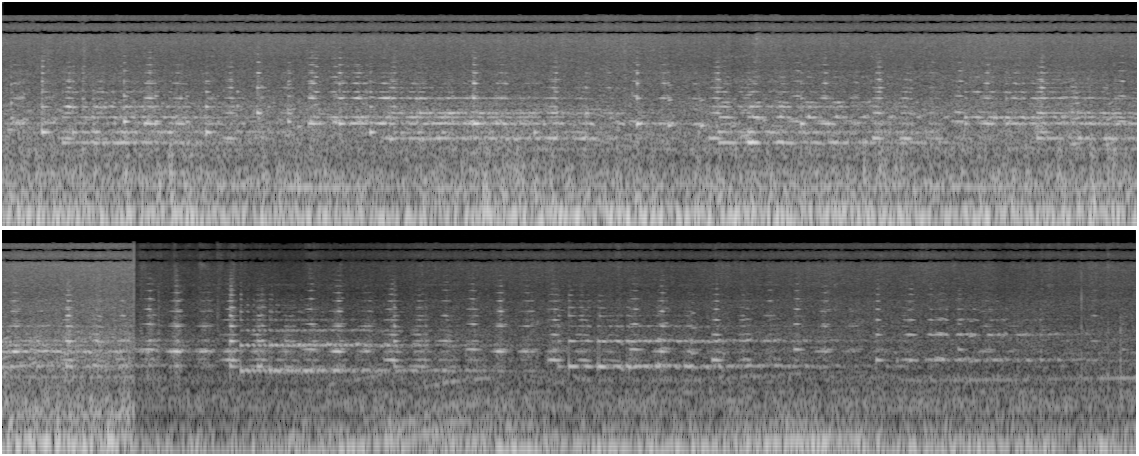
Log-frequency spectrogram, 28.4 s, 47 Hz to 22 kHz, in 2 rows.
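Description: Background music with a melodic line over the steady low rumble of a bus driving. About 16 seconds in, the sound changes abruptly and becomes quieter and duller, while the music carries on.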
